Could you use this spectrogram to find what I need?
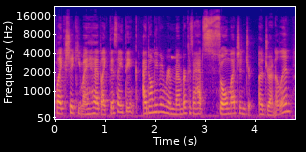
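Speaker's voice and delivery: ordinary delivery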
